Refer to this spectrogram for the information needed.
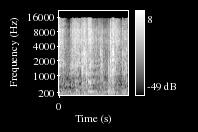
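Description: Pepper being ground in a mill, a loud gritty crackling with rhythmic bursts of crunching, roughly two or three twists over about a second, with no voices.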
